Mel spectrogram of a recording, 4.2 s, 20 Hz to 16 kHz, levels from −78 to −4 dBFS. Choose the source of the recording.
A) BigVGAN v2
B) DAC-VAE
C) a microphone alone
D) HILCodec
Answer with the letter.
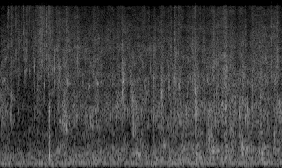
B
